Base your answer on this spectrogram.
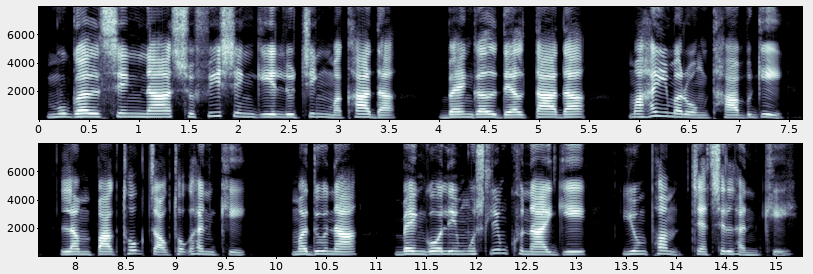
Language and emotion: Manipuri, neutral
